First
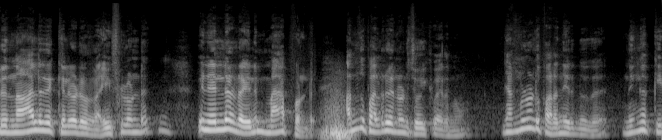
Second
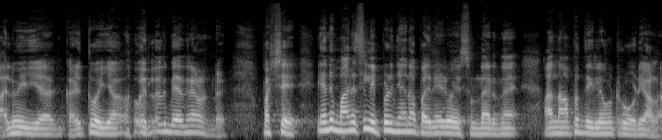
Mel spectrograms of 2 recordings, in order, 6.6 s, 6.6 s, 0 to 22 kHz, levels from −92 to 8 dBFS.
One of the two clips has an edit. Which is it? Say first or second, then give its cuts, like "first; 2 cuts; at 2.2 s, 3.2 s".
first; 1 cut; at 3.2 s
